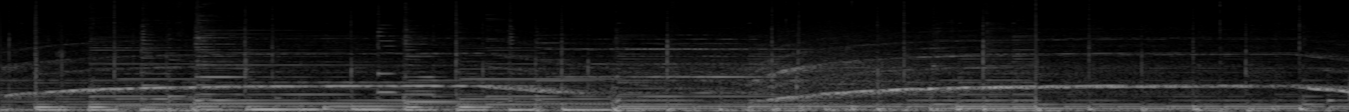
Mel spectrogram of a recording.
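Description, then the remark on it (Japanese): A fire engine siren wails loudly, its tone sweeping up and down in long slow cycles over a steady low rumble of traffic, with no one talking. “えらい今度は消防車。”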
